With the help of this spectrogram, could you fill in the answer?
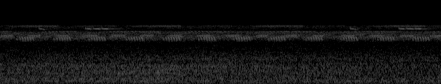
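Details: Autumn insect music in the woods of Tsukimi Forest, Kaizu, Gifu, at night: a constant high metallic trill with regular pulsing and occasional sharp short chirps, faint ambient rumble underneath.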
